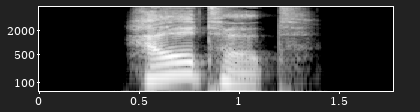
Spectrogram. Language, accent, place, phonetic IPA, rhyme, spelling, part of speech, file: German, Germany, Berlin, [ˈhaltət], -altət, haltet, verb, De-haltet.ogg
- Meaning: inflection of halten: 1. second-person plural present 2. second-person plural subjunctive I 3. plural imperative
